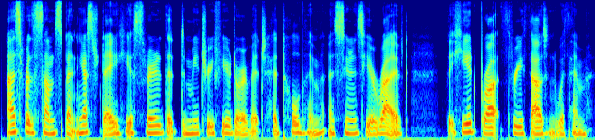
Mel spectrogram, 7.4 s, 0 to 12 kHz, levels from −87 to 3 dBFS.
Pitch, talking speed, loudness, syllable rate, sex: 170 Hz, 220 wpm, -20 LUFS, 5.7 syllables/s, female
